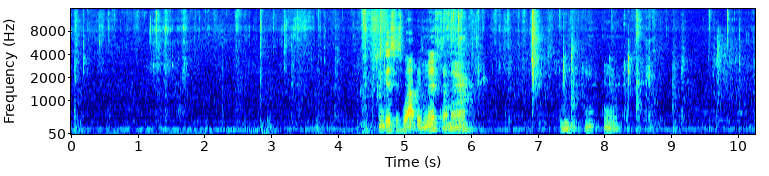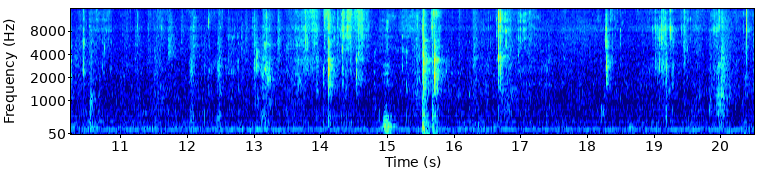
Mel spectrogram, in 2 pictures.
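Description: A young woman chews food noisily.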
